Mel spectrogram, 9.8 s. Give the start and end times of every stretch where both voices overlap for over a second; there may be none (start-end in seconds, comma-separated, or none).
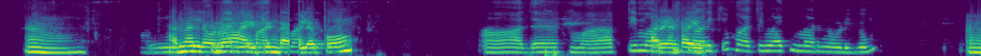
1.7-3.3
